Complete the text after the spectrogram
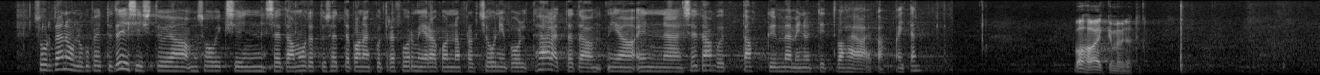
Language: Estonian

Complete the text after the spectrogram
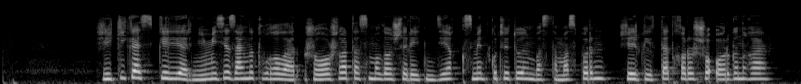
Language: Kazakh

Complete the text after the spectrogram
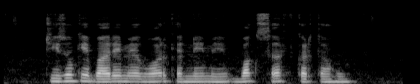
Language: Urdu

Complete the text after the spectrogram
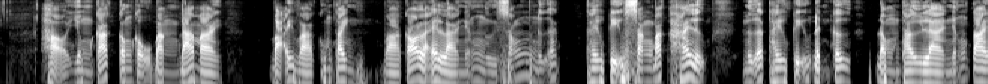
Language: Vietnamese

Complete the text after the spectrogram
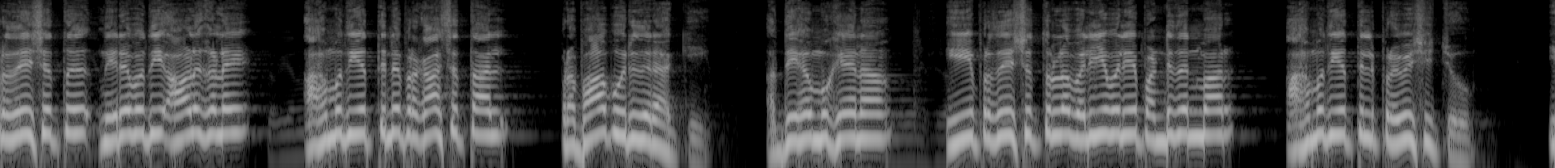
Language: Malayalam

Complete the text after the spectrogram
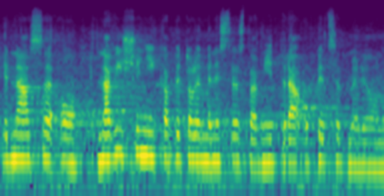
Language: Czech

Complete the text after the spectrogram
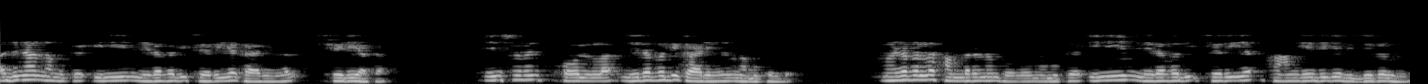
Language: Malayalam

